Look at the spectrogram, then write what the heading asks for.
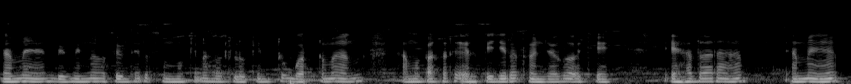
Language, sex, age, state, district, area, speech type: Odia, male, 18-30, Odisha, Mayurbhanj, rural, spontaneous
